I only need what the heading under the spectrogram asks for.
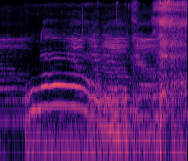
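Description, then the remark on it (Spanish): A cat lets out one long, drawn-out meow, rising and then sliding down into a strained, yowling wail, followed by a brief scuffle of noise. “Este es el gato.”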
